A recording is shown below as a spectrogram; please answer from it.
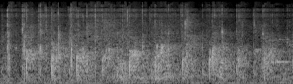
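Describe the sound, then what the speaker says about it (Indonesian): Schoolchildren in an Indonesian classroom give a group presentation a round of applause, a brisk, busy patter of many hands clapping at once throughout. "Tepuk tangan"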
